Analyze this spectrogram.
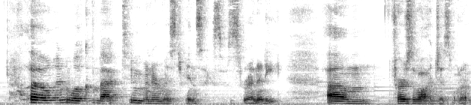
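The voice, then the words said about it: Hoarse, strained voice. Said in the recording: “apologize for my voice. I am losing my voice.”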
